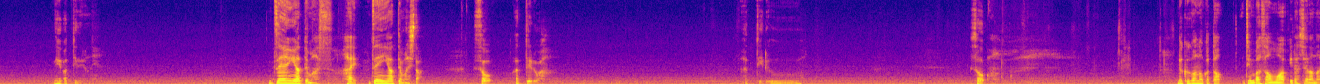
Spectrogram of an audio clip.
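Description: A young woman speaks close by in short bursts, with animation.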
